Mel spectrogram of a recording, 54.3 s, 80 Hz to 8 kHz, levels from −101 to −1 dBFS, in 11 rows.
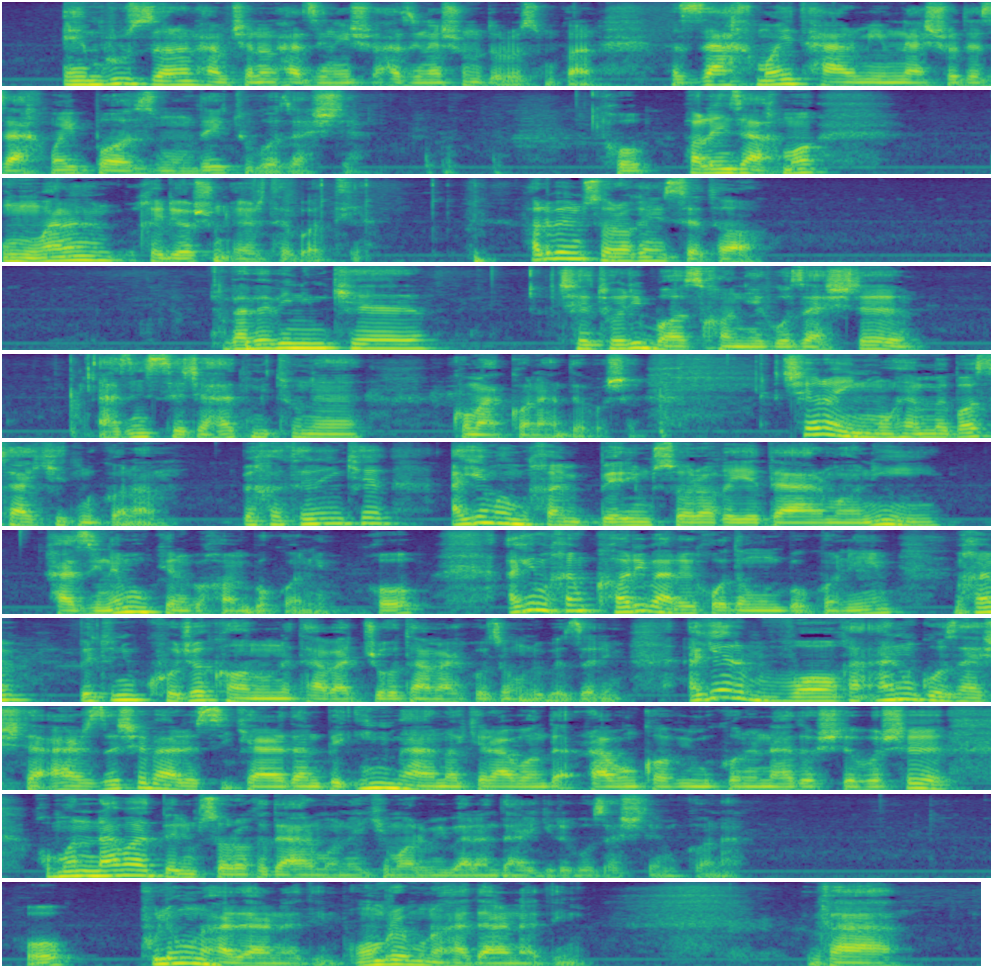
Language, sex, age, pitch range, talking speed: Persian, male, 30-49, 105-140 Hz, 125 wpm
